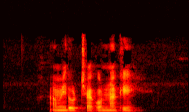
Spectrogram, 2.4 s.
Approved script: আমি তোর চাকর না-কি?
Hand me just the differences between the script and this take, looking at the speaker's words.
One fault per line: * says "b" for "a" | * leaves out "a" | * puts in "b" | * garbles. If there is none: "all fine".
all fine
